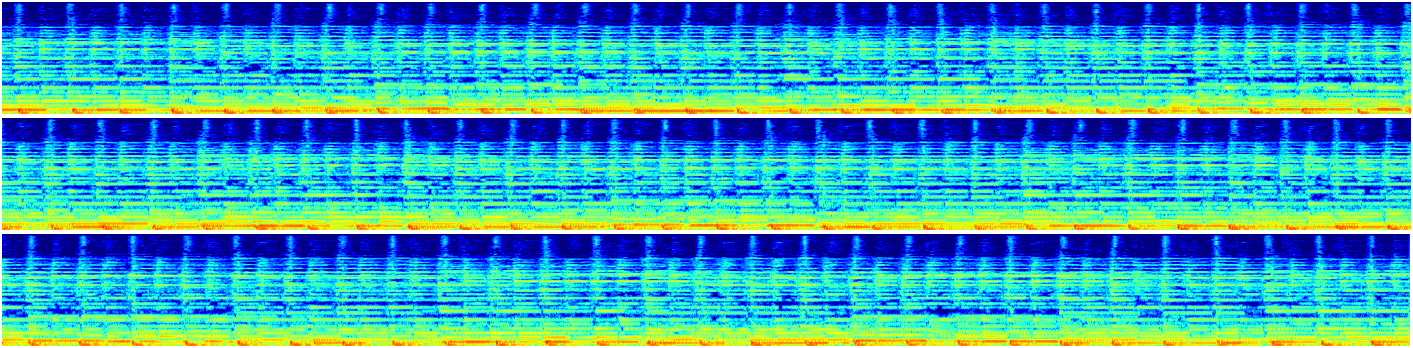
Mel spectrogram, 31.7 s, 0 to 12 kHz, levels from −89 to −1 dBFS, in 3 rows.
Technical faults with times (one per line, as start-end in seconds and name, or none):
none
